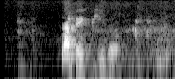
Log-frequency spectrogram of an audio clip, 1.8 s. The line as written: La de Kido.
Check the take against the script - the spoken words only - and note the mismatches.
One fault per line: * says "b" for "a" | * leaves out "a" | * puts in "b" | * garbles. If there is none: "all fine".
all fine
